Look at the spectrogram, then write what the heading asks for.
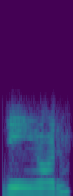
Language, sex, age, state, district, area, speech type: Urdu, female, 18-30, Delhi, Central Delhi, urban, conversation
